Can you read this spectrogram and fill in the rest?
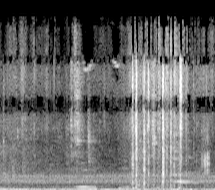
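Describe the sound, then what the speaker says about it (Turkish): Soft pigeon coos, a couple of low repeated calls, over steady background rumble with a few brief clicks and chirps. "Bu çok iyi bir kuştur."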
